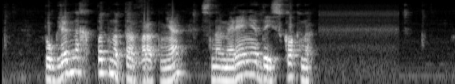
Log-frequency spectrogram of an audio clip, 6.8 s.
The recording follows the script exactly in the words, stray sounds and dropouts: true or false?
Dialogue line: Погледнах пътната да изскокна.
false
